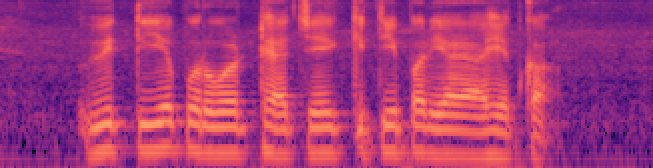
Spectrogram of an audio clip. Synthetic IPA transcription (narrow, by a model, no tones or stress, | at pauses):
ʋit̪ːijəpuɾʋəʈʰjat͡sekit̪iːpəɾjajaɦet̪ka̰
